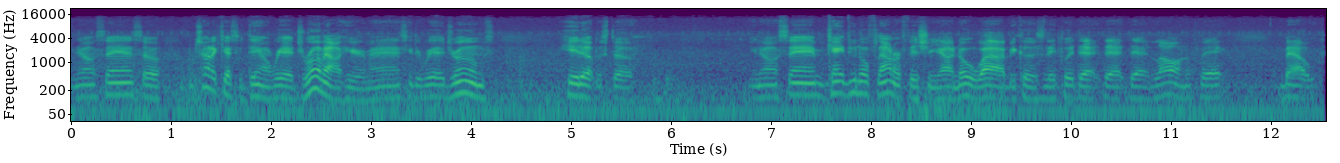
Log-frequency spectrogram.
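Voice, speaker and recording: Noticeable background noise runs under a man who speaks with long, frequent pauses. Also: moderate pace, dry sound with no echo. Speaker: fishing vlogger. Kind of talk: casual vlog chat. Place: waterside. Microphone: phone near.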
